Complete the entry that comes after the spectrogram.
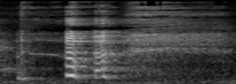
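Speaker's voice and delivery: high breathy laugh. Real, not acted. After venting to the doctor, a high laugh. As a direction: laugh at her own rant.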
